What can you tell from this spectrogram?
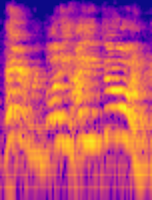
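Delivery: very high, squeaky-keen hello; eager stage greeting. Retold or imitated. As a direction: greet the crowd like an over-eager kid comic. Acts out his first greeting onstage.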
